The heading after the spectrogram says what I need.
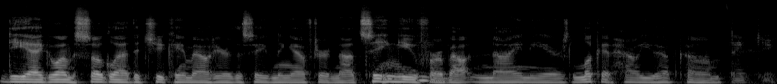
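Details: Adult man speaking; typical speech.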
